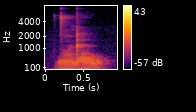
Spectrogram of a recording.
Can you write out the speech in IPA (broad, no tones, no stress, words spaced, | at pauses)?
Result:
d̪õɖow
